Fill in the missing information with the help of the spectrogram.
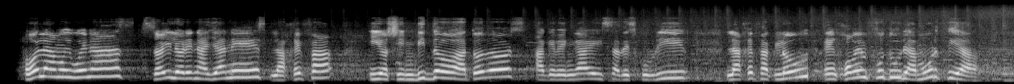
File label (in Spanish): Anuncio Radio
